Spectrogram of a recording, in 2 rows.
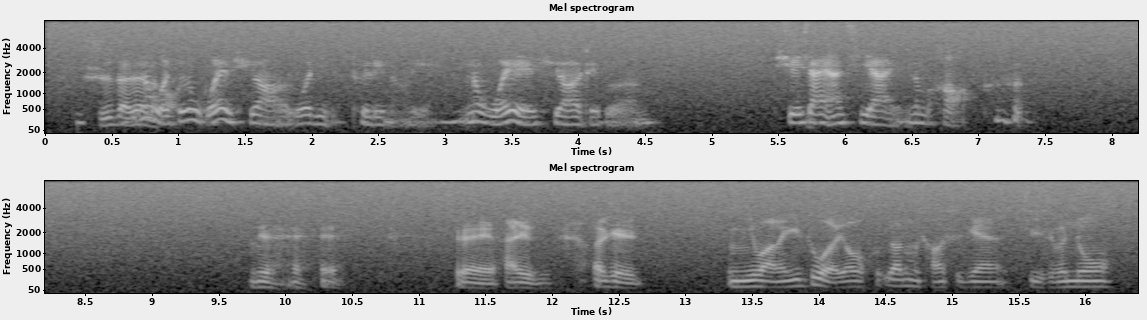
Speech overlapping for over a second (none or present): present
